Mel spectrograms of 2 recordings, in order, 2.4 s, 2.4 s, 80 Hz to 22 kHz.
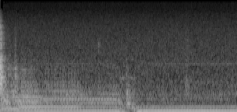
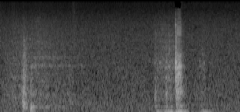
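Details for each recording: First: Philips BEP2700 Blu-ray player that won't eject: faint motor hum that sags, stumbles and picks back up, then a clunk and it stops without the tray moving; worn, slipping loading belt. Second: Philips BEP2700 Blu-ray player after a new loading belt was fitted: a click, then about four seconds of smooth, even motor whirring as the tray draws in, ending in a soft clunk; normal disc tray loading.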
